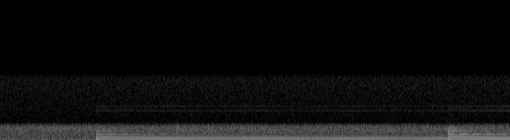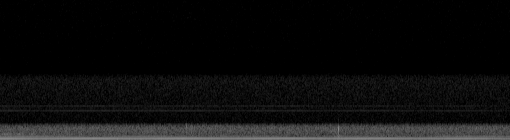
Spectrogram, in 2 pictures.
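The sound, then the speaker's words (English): A meditation bell is struck three times a few seconds apart, each strike blooming into a steady, humming tone that rings on and slowly fades. No voices. “We have right here the bell. You know? This is simplicity of hearing the bell.”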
